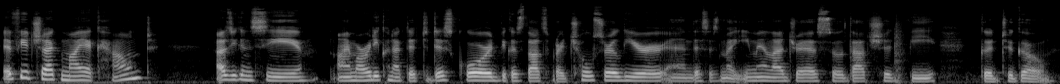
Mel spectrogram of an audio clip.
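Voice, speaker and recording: Woman doing a casual step by step tech tutorial voiceover, voice a bit on the low side. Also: normal speed. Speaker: tutorial host.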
